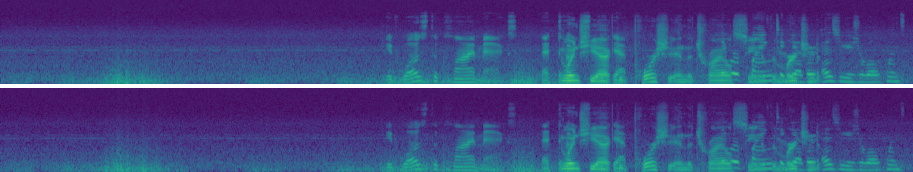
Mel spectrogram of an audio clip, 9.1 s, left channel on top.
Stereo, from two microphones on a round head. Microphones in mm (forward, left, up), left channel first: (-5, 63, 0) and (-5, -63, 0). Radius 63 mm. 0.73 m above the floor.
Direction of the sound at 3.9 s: 70° left (ahead or behind).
